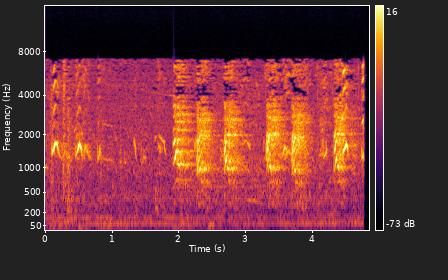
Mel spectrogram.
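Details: Blenheim Cavalier King Charles Spaniel puppy: a few thin whines at first, then a run of five or six sharp, harsh barks roughly every half second in the second half, with a low steady hum behind.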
